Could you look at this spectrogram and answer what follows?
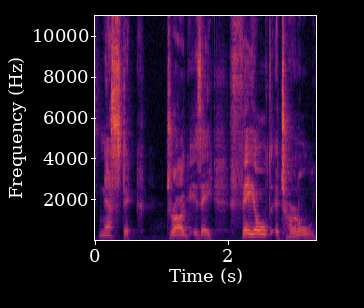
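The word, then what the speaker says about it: mnestic: a dangerous regimen of nestic drugs, nestic spelt with an M at the beginning, of course, nestic drugs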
